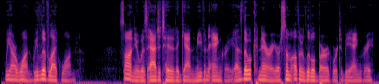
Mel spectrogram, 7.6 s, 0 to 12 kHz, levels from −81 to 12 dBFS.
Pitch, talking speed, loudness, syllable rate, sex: 110 Hz, 215 wpm, -20 LUFS, 6.6 syllables/s, male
